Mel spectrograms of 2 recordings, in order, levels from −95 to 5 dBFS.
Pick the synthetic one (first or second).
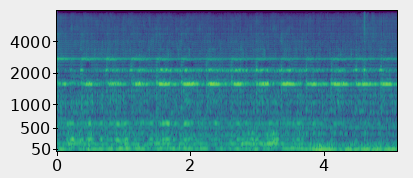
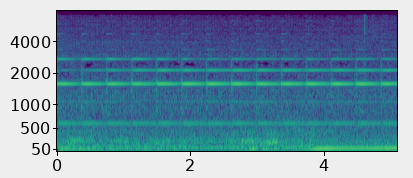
first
